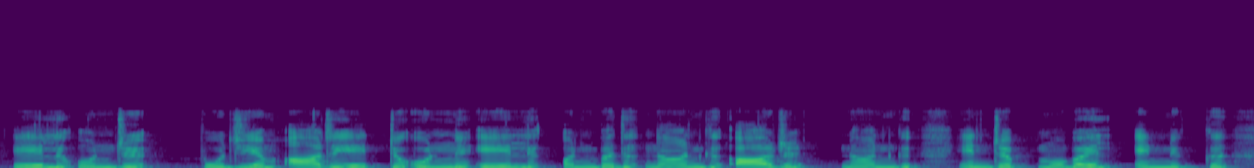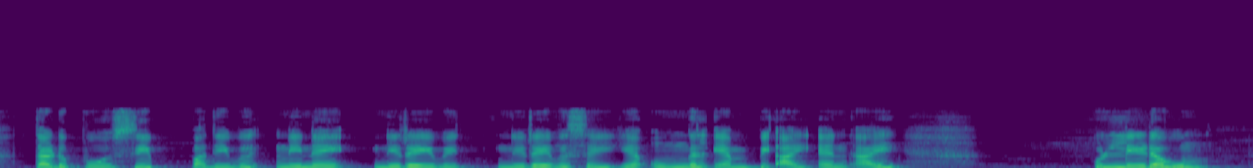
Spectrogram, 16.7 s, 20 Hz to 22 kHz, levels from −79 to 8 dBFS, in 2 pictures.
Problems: none marked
